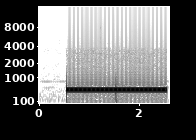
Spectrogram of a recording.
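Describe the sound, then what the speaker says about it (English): An unanswered phone call's ringback sounds as one steady electronic tone lasting about two seconds after a brief silence, clean and alone with no voices. "Y'all should be able to hear this phone call."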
